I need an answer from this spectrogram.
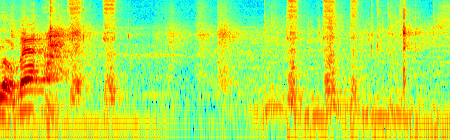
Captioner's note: spraying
